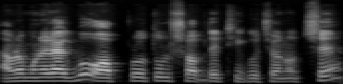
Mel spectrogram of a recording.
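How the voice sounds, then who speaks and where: A man's voice: fairly high pitch, little pitch movement, rapid-fire, muffled recording. Man tutoring on pronunciation. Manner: patient, explanatory, mixing English words. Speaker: admission test tutor. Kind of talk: casual spoken lesson.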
